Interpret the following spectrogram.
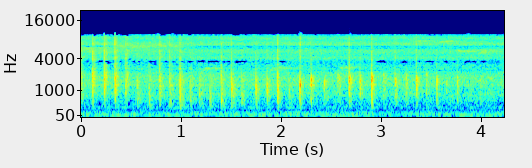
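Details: A pipistrelle's echolocation pulses in light rain come through as rapid, dry ticks, roughly eight to ten each second.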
